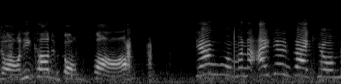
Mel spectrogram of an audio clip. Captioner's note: man laughs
